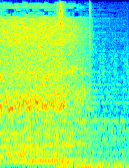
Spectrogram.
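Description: Steady, close engine and road drone of a car cruising along at low speed, with a faint tonal hum and mild tire noise, constant and without talk.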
